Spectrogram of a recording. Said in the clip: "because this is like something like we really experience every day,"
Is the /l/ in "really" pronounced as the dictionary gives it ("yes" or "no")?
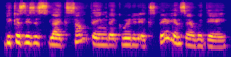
no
